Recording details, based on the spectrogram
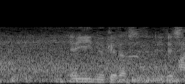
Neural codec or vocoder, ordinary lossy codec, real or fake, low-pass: none; MP3, 24 kbps; real; 7.2 kHz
